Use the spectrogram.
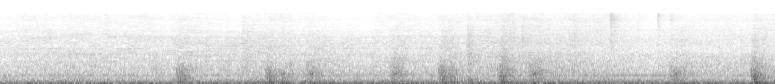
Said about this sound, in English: After a restful night on the train, as the morning sun shone, we rolled into Kyiv. Arriving in Kyiv.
